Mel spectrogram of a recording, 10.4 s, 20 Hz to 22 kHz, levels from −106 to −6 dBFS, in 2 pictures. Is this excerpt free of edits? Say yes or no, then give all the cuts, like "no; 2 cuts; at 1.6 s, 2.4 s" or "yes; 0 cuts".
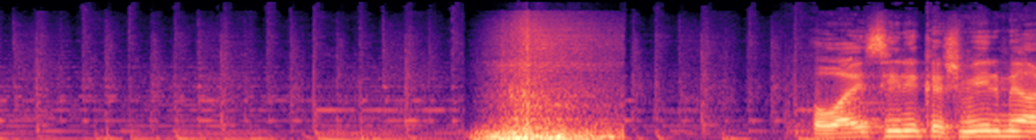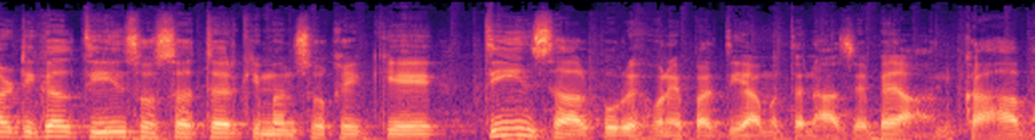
no; 1 cut; at 1.9 s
